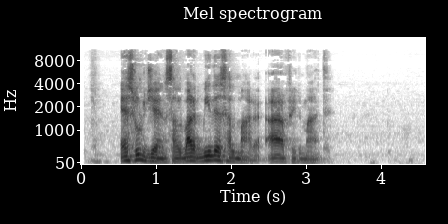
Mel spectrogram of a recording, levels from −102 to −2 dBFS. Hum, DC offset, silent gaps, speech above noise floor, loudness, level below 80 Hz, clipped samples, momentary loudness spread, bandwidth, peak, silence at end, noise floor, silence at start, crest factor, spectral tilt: none; under 0.1%; none; 49 dB; -20 LUFS; -46 dBFS; under 0.1%; 14 LU; 11.5 kHz; -2 dBFS; 1.35 s; -69 dBFS; 0.5 s; 20 dB; -5 dB/octave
